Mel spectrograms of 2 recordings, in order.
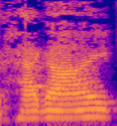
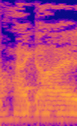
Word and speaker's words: Haggai: I remember teaching on this about a decade ago and having to figure out if it's pronounced Haggai or Haggai to preach. And I think the two-syllable version is preferred.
